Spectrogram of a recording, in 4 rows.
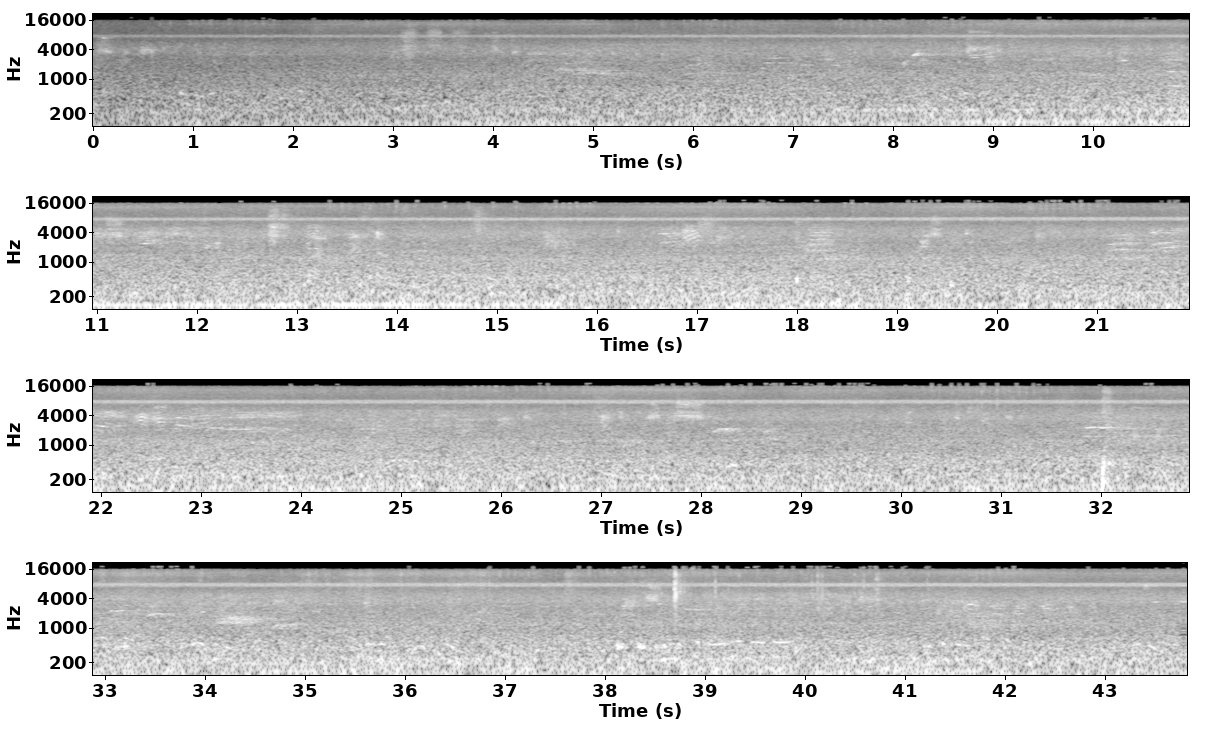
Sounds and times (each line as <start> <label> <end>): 0.0 insects 43.8
0.8 vehicles driving in the background 43.8
23.7 people passed the recording rig by foot 43.8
